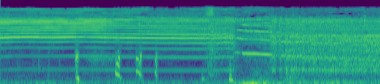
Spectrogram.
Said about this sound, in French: Non, c'était la grenouille. Ah là là. Ah bah là ouais, là mais là t'entends là. Ce cri, elle veut faire fuir tout le monde là.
